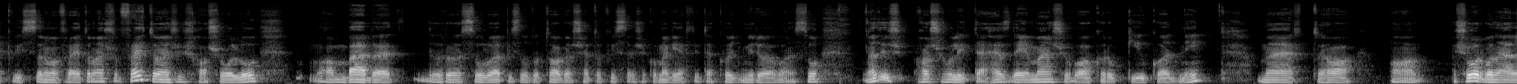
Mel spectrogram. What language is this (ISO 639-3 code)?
hun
